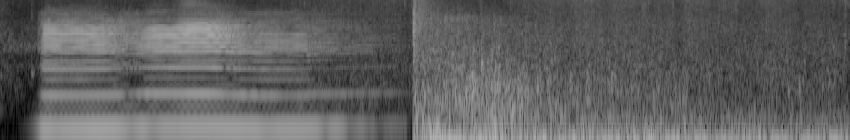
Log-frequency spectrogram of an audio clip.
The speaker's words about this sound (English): McCabe, was that my imagination, or did that sound like a really big fish exploding?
